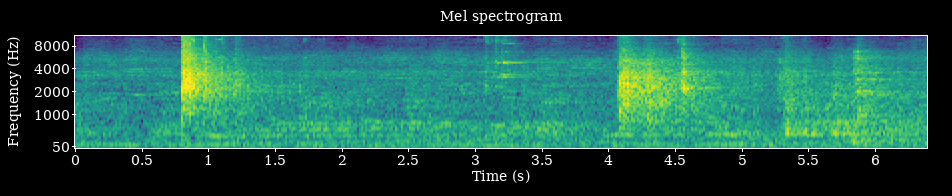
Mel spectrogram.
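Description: Cable-machine weight stack clanking, metal plates striking and ringing: two loud clanks, about a second in and about four seconds in, then a few lighter knocks near the end. Low steady gym background underneath.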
